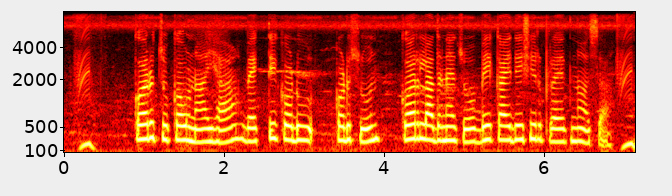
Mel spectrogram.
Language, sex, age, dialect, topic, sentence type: Marathi, female, 25-30, Southern Konkan, banking, statement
